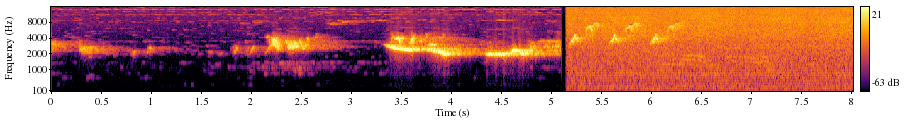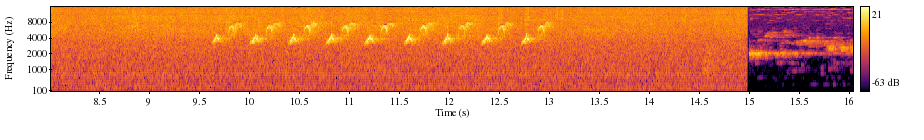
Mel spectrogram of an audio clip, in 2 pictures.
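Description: Wild birds singing. Short warbled calls come first, the loudest a falling call about three and a half seconds in. Then, over a steady hiss, a run of about a dozen quick high chirps at roughly four a second comes past the middle.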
